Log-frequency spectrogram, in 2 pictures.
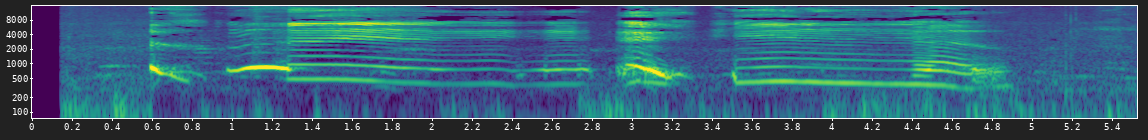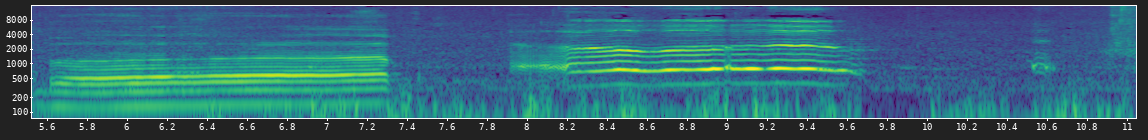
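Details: A young child cries in repeated sustained wails with sobbing catches between them, in a small room with faint background noise.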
